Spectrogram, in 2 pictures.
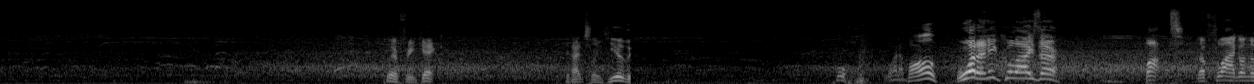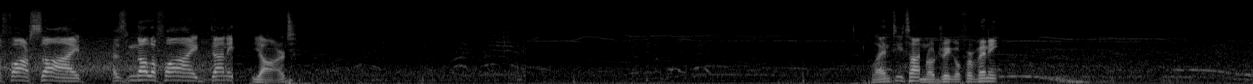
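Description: A large crowd cheers in a stadium.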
